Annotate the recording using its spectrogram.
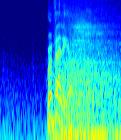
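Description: A magic spell bursts out with a sudden shimmering whoosh.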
